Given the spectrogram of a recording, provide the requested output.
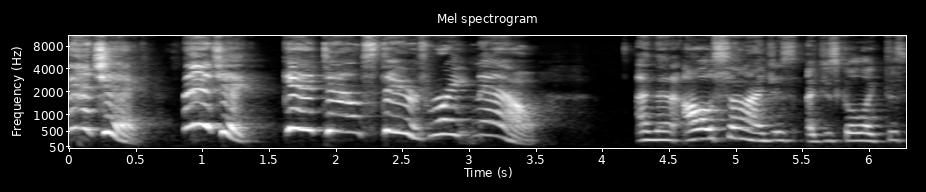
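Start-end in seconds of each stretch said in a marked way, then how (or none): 0.0-3.5 put-on very high, swooping, drawn-out yell. Retelling calling the dog downstairs, retelling yelling for the dog. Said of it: "And I'm yelling again".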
